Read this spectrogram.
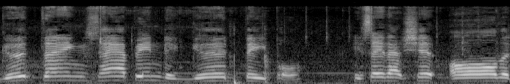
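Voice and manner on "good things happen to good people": put-on slow, drawn-out Southern accent; slow Southern drawl quoting an old friend's motto. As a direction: drawl it like a kind Georgia guy. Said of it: "in his fucking sick southern, southern accent".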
